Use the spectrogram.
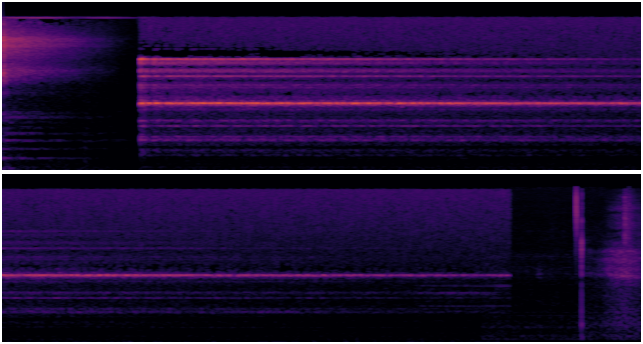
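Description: A sustained electronic synth chord holds steady and bright for about ten seconds with no vocals or drums, then cuts off abruptly, leaving near silence and a faint click.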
